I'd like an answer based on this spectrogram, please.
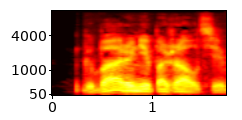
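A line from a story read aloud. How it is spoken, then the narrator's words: Deep bass voice. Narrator (Russian): басом сказал лакей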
